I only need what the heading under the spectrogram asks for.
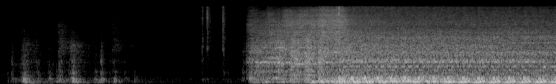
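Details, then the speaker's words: Fiat Ducato 2.3 diesel after front-end accident, fuel pump primed: brief cranking, then it catches at once and settles to a steady, even idle with no misses; no-start fixed, fault traced to the immobilizer/code box and key antenna. "aí galera Ó carro funcionando né mais um defeito aí solucionado"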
